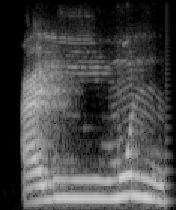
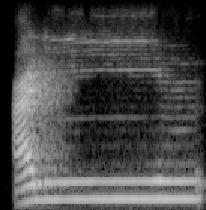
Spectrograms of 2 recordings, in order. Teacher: Alimun ada ketika wasal, tapi ketika waqaf hilang. Itulah menunjukkan tidak asliyah, dia tidak sabitah. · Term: tanwin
